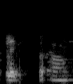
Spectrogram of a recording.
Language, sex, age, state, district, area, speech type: Malayalam, female, 45-60, Kerala, Pathanamthitta, rural, conversation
